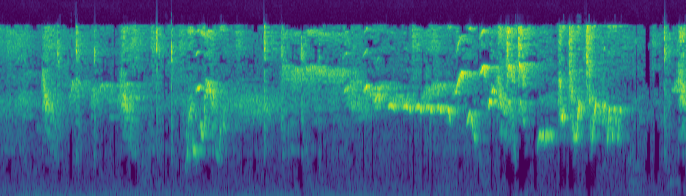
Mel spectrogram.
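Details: Champion white-rumped shama in full competition song: a dense, fast run of trills and whistled slurs, building in loudness toward the end, with broad background noise beneath.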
